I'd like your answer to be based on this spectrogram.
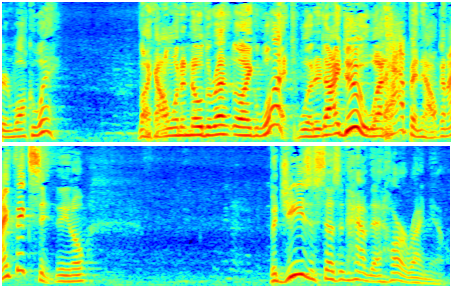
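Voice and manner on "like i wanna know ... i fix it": loud, high, insistent questioning; worked-up, hammed-up bewildered protest; acted urgent demand. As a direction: fire off questions like a man desperate to fix it. Acts man insulted, demanding answers.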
